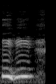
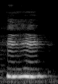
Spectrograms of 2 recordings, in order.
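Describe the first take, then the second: First: High, playful little hee hee; giggle. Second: High, playful answering hee hee; giggle back. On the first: The mom giggling at her whenever they met, playful giggle. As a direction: giggle it back sweetly. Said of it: "she was like". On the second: Greeting the mom back with a playful giggle. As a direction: giggle back at her warmly. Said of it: "And I was like". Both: Retold or imitated.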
